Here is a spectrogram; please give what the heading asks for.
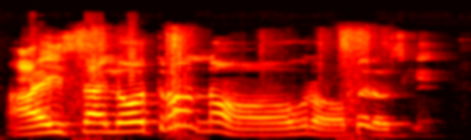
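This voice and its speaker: A woman's voice: fairly high pitch, animated, moderate pace, background noise. A young woman from Colombia, live-streaming a game and hyping up her chat in slangy banter. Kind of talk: live gameplay commentary.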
